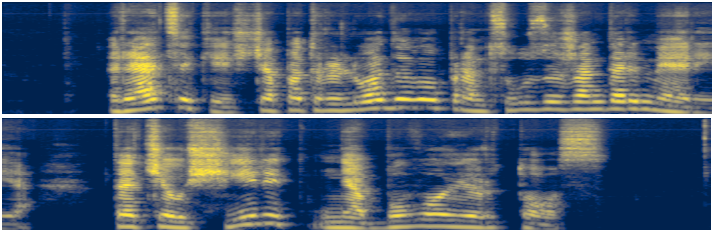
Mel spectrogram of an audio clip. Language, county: Lithuanian, Utena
